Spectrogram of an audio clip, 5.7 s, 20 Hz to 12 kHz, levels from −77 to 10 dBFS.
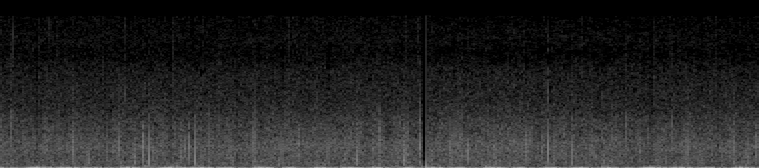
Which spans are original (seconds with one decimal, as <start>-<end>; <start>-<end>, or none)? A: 0.0-0.4; 3.8-5.7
